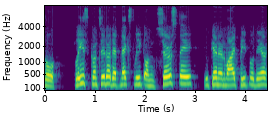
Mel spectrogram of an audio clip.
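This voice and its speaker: In a German accent, a high-pitched man talks with fairly even intonation. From Germany. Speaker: network marketing presenter. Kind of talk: webinar sales presentation. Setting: online webinar. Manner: halting.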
